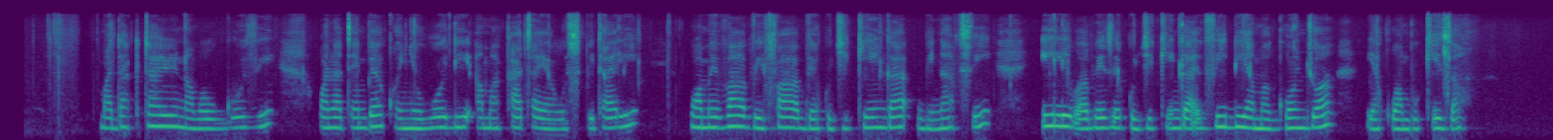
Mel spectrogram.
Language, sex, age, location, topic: Swahili, female, 18-24, Nairobi, health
